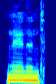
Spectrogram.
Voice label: "nennend", German; adjectives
